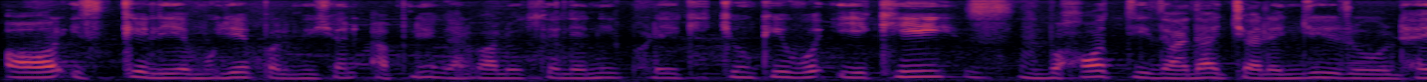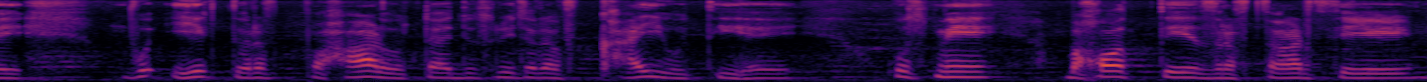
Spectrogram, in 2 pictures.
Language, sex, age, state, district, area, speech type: Urdu, male, 30-45, Uttar Pradesh, Shahjahanpur, rural, spontaneous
